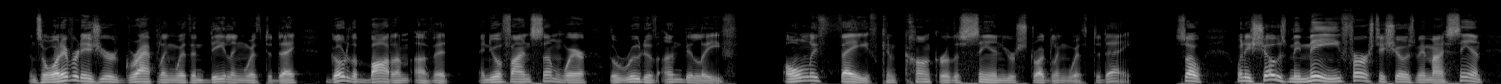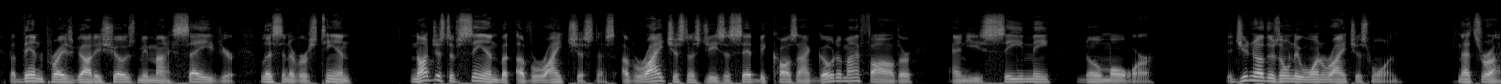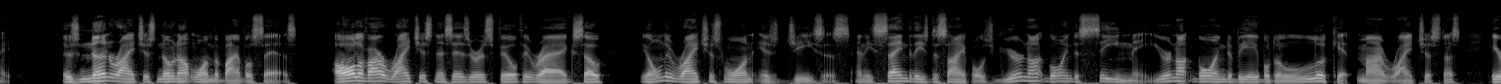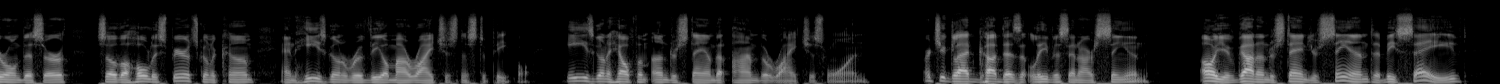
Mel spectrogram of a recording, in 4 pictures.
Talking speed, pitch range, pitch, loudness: 195 wpm, 100-130 Hz, 110 Hz, -28 LUFS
